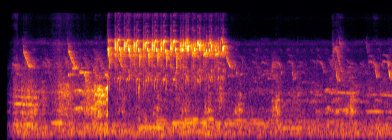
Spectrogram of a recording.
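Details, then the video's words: Sunbird (sogon) singing energetically: a thin, very high, rapid trill runs for about two and a half seconds, over lower chirps, clucking and other bird calls in the background. "Burung sogon gacor"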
